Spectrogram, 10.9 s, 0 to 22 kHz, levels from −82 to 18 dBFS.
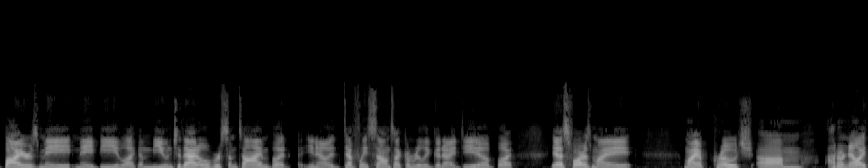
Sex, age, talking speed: male, 20-39, 195 wpm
